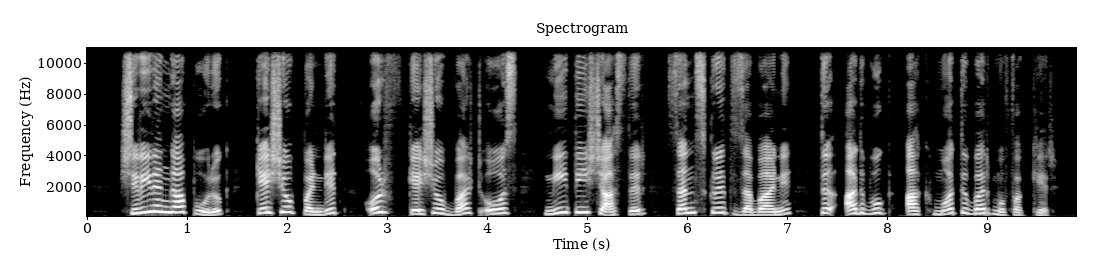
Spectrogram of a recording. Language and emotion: Kashmiri, neutral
